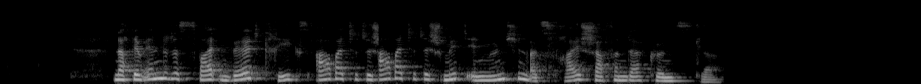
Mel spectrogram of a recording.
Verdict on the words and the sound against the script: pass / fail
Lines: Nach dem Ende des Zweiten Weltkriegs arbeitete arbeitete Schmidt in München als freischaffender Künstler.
pass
